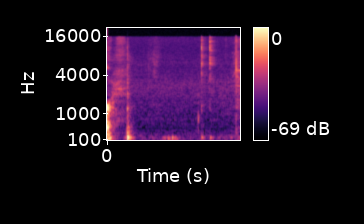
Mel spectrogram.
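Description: A sharp computer mouse click about a third of a second in, followed by two fainter clicks near the end.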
